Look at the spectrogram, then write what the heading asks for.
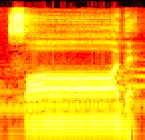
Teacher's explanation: জিহ্বার আগা, সামনের নিচের 2 দাঁতের পেট ও আগার সঙ্গে লাগিয়ে উচ্চারিত হয়। তাহলে আপনারা জিহ্বার আগা, সামনের নিচের 2 দাঁতের পেট ও আগার সঙ্গে লাগিয়ে উচ্চারণ করুন সদে। · জিহ্বার আগা সামনের নিচের দুই দাঁতের পেট ও আগার সঙ্গে লাগিয়ে উচ্চারিত হয়।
